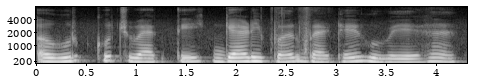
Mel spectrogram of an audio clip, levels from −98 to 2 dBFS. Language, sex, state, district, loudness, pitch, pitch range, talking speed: Hindi, female, Uttar Pradesh, Saharanpur, -17 LUFS, 185 Hz, 175-195 Hz, 110 wpm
